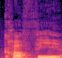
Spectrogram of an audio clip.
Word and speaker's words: Ko-fi: we have a Ko-fi, how is it pronounced? Coffee, yeah.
